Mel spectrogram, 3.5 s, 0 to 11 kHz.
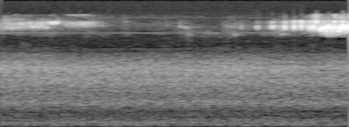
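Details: Four Peregrine falcon nestlings at a Rome nest on 12 April 2024, calling during a feeding; brief high thin wheezes early, a near-quiet stretch, then a louder, shrill, rapid begging burst at the end, with faint low hum behind.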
